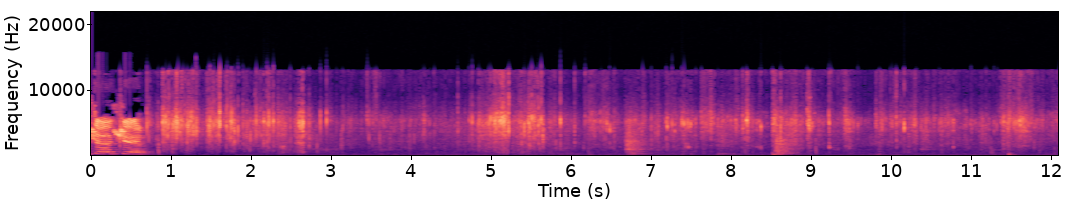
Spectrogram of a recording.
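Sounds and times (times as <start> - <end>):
paper wrapper crinkling: 0.0 - 12.0
chewing and mouth noises: 0.9 - 12.0.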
